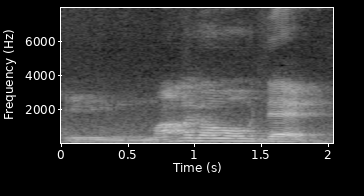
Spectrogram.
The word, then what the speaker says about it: Imago Dei: It's called Imago Dei, is how it's pronounced.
